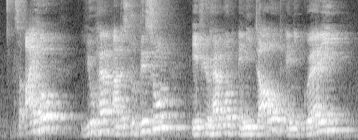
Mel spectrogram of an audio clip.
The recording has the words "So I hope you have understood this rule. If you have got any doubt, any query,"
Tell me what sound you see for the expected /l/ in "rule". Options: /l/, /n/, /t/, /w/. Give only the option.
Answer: /n/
